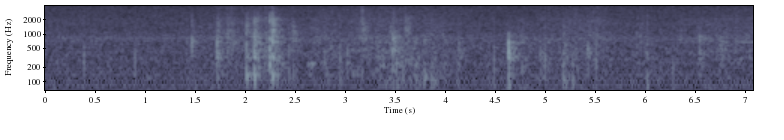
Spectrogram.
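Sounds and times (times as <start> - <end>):
footsteps: 1.4 - 7.0.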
